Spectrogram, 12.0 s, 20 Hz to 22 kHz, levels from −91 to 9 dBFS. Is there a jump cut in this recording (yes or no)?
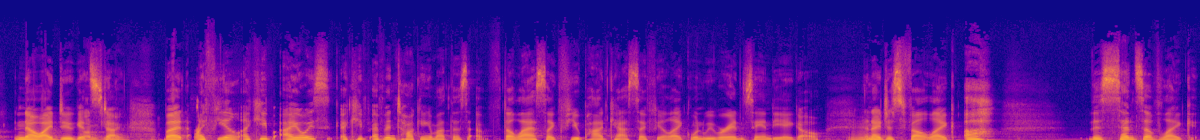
yes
